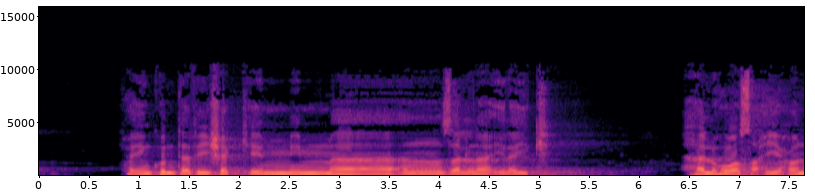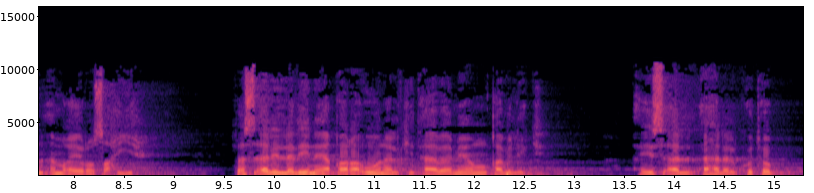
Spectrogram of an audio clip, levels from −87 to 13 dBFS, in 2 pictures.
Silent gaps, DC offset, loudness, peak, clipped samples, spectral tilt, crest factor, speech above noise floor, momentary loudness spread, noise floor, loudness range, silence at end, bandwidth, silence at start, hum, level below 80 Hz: none; under 0.1%; -20 LUFS; -6 dBFS; under 0.1%; -6 dB/octave; 14 dB; 47 dB; 10 LU; -67 dBFS; 4 LU; 0 s; 11 kHz; 0.9 s; none; -58 dBFS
